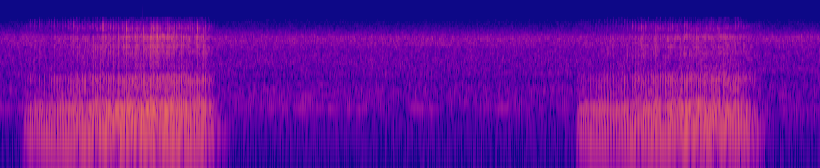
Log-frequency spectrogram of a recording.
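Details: Heavy snoring in a sleeping person: loud, harsh snores on breathing in, two in about six seconds, with quiet pauses between.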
